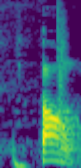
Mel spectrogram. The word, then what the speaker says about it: ต้อง: or ท.ทหาร sound, but the common problem with the students who speak english as the first language is that they tend to mispronounce this /dt/ and pronounce it /d/ or ด.เด็ก instead.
